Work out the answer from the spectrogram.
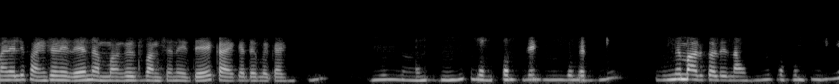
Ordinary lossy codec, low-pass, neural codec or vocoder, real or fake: Opus, 64 kbps; 3.6 kHz; codec, 16 kHz, 0.9 kbps, LongCat-Audio-Codec; fake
